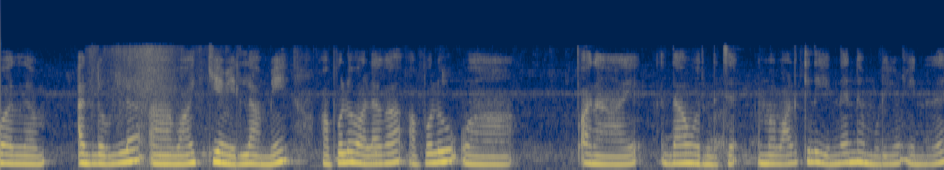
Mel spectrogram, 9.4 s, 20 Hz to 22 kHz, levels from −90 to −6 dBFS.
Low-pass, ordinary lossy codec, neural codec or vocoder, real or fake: 7.2 kHz; none; none; real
